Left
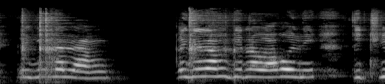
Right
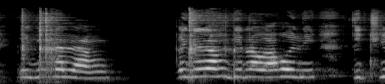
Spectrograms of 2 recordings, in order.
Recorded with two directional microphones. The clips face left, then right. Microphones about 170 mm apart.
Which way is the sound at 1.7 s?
5° left (ahead or behind).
